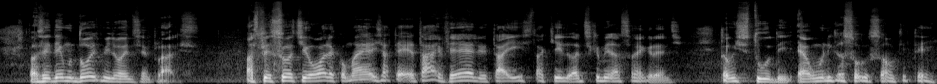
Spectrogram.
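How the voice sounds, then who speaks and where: Fairly high for a man and fairly quick, his voice has a dark, mellow tone, vocal fry and ordinary pitch variation. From Brazil, Tupã (São Paulo state). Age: 70s. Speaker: mathematics professor. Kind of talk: interview testimony. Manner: halting.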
